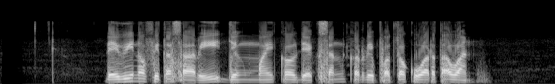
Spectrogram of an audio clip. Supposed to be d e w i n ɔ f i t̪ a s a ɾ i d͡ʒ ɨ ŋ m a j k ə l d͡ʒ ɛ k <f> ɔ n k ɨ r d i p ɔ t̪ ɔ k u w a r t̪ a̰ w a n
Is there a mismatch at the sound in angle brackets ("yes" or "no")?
yes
